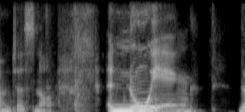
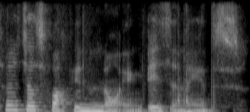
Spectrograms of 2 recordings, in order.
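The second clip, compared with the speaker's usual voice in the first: whispering; 8 dB quieter than usual. Real, not acted. Muttered aside under breath.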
